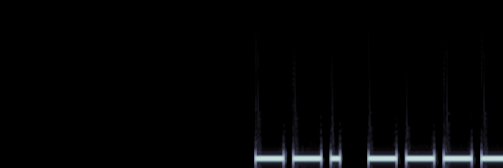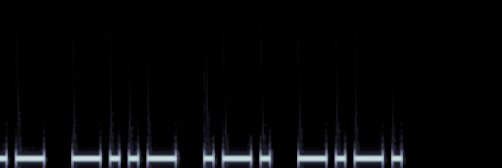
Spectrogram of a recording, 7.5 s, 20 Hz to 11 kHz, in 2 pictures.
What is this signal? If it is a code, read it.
Morse code, heard as a keyed tone, about 17 wpm, 700 Hz. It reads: G0XRC
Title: DXCC-100 Call Signs - 5 Characters - Repeated 2x - 17wpm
